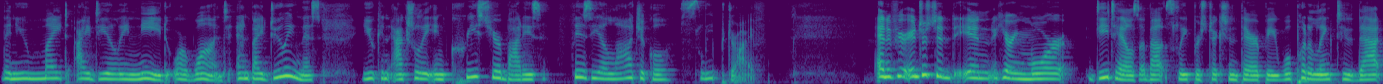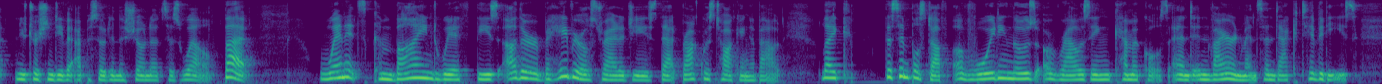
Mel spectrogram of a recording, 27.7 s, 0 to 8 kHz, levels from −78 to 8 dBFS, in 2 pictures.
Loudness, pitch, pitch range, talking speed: -19 LUFS, 180 Hz, 170-205 Hz, 160 wpm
